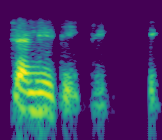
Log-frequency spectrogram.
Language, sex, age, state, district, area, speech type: Hindi, male, 18-30, Madhya Pradesh, Jabalpur, urban, conversation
